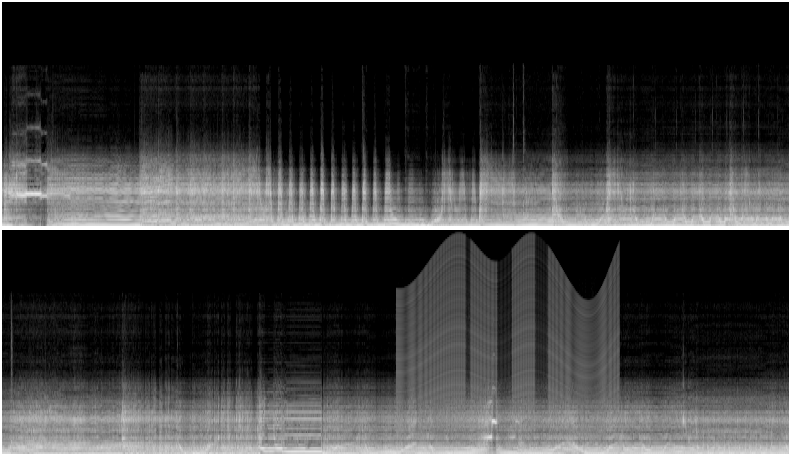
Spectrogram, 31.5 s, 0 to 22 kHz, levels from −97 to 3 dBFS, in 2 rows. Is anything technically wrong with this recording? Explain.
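Yes, there is one fault. Computer activity noise runs from 23.62 to 28.10 s. Load swings in the processor, graphics card or mouse disturb the ground the audio circuit shares. This adds a buzzy, scratchy chatter pulsing around 70 times a second, roughly 25 dB below the sound and unrelated to it.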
